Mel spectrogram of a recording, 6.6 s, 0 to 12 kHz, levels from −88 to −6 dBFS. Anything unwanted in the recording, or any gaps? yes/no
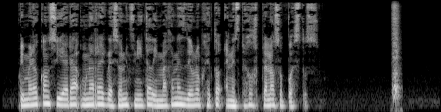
yes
